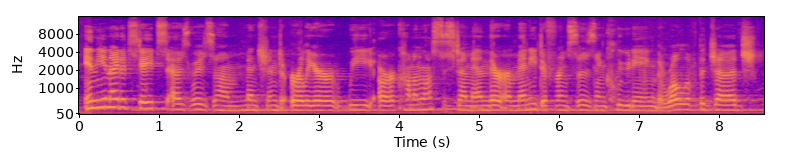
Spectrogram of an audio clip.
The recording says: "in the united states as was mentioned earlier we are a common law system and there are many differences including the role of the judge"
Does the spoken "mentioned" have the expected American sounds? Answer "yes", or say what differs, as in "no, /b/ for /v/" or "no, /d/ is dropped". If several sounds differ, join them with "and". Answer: yes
